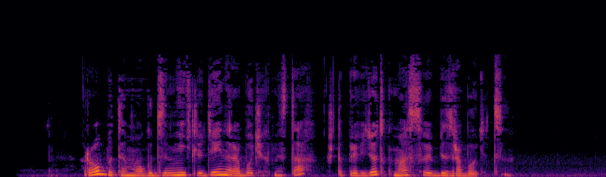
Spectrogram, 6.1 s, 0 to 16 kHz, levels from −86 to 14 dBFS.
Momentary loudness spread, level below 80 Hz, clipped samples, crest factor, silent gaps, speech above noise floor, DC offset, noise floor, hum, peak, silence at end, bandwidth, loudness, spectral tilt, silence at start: 12 LU; -68 dBFS; under 0.1%; 20 dB; none; 34 dB; under 0.1%; -58 dBFS; none; -4 dBFS; 0.95 s; 11.5 kHz; -25 LUFS; -5.5 dB/octave; 0.85 s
